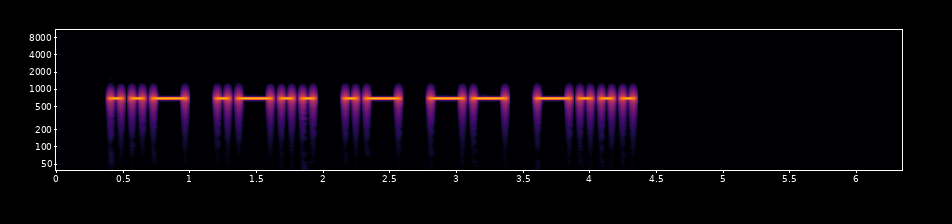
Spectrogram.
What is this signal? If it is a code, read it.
Morse code, heard as a keyed tone, about 15 wpm, 700 Hz. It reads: ULAMB
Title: Code Groups - 5 Letters - 15wpm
